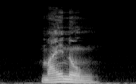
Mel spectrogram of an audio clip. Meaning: opinion
- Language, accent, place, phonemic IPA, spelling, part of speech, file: German, Germany, Berlin, /ˈmaɪ̯nʊŋ/, Meinung, noun, De-Meinung.ogg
